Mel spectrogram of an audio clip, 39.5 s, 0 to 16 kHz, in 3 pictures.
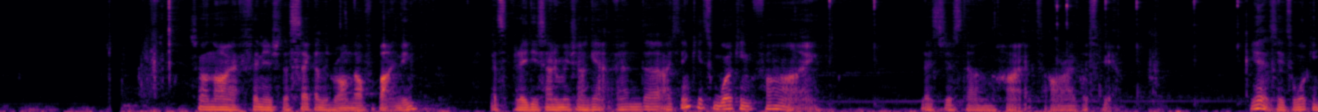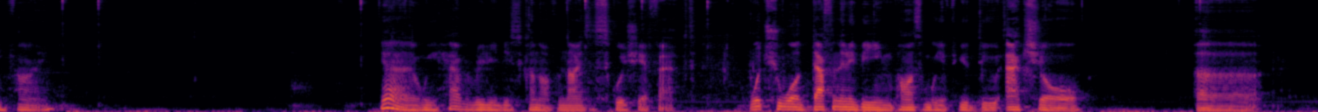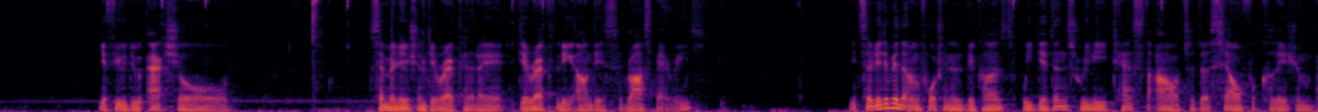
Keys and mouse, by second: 1.4 ctrl+alt+shift+q, 4.2 space, 7.8 space, 8.5-8.8 drag, 10.6 click, 11.2 shift+drag, 12.1-12.5 drag, 12.7 shift+space, 14.0 click, 16.5 space, 17.0-19.1 drag, 19.6-20.4 drag, 20.6 shift+space, 24.9 space, 25.3-28.2 drag, 28.5-30.0 drag, 30.6 shift+space, 31.6 click, 32.5 space, 36.4 space, 36.7-38.2 drag, 38.7-39.5 drag.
